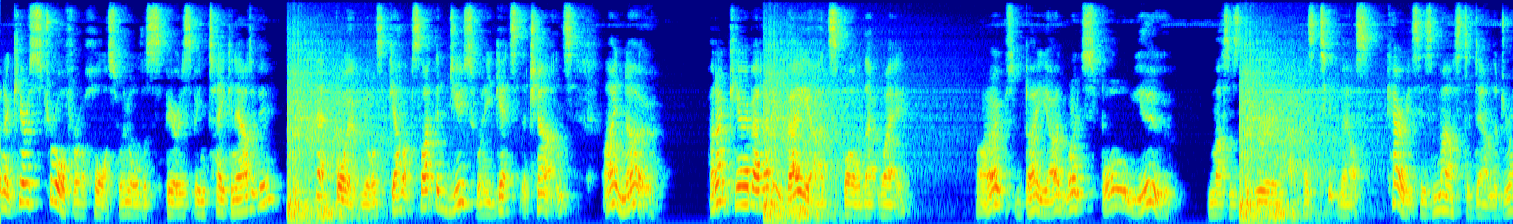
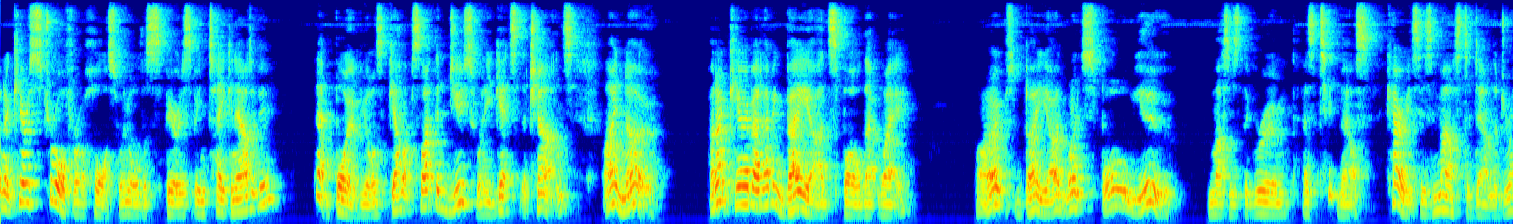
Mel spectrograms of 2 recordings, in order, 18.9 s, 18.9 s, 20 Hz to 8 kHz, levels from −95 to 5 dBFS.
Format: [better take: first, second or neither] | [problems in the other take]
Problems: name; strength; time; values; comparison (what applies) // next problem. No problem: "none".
second | background sound (Explosion); 12 dB below the speech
